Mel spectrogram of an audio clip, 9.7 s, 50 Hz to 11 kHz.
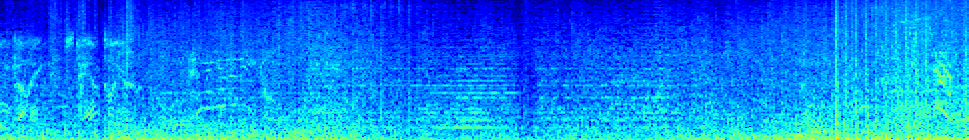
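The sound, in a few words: orbital barrage strike in Helldivers 2 video game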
